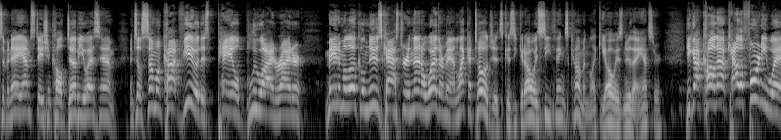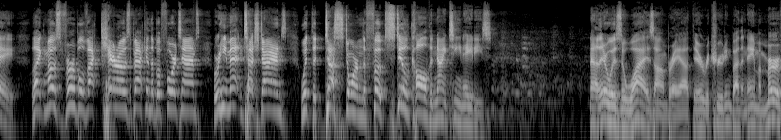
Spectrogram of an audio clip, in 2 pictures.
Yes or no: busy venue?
yes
